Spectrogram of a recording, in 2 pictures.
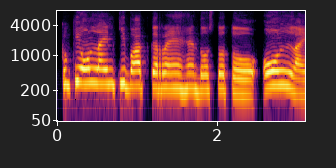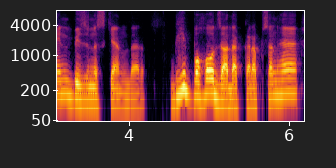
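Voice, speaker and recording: A man delivers a motivational sales pitch, slipping English phrases into his Hindi. His voice sits fairly high and moves up and down with lively energy. The dry, muffled recording sounds like it was made at home. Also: normal speed, no echo. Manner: persuasive, calls listeners "friends" again and again. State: coughing, throat irritated. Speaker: network marketing presenter.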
